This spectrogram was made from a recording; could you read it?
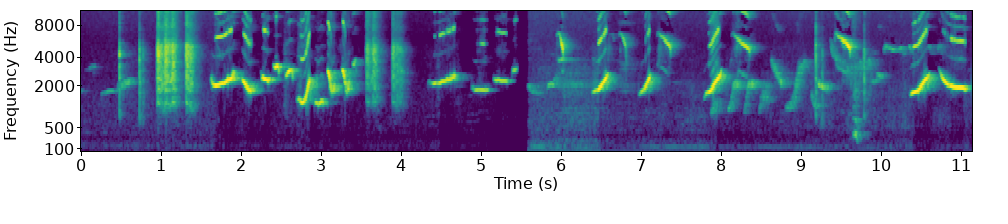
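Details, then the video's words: Lure song of a white-rumped shama, used to goad a rival shama into singing: a long varied stream of sharp whistles, upslurs and chirps with brief pauses, and a low hum entering midway. "MURAI BATU jadi EMOSI NYAUT ikut BUNYI GACOR BONGKAR MATERI dengan PANCINGAN MURAI ini ¦ SHAMA BIRD"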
